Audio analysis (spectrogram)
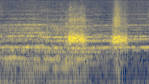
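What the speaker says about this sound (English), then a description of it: "Oh, the crow again." A crow in the Demon Slayer anime gives two distinct harsh caws about a second apart over faint background music.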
